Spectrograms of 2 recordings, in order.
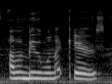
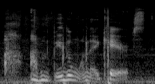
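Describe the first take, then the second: First: Higher, sing-song self-mockery; a lightly mocked, higher echo of the vow; mocking her younger self. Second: Said in the usual way. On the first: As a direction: poke fun at your own naive vow. Repeats her own resolve, mocking.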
